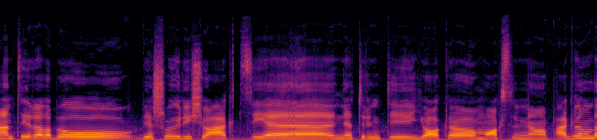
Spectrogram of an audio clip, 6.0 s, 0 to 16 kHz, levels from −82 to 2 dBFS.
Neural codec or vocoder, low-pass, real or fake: codec, 44.1 kHz, 7.8 kbps, Pupu-Codec; 14.4 kHz; fake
